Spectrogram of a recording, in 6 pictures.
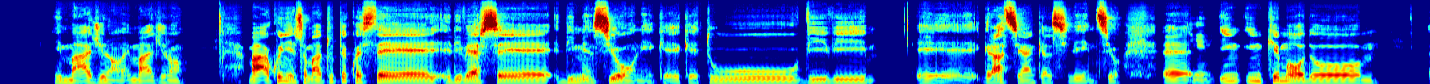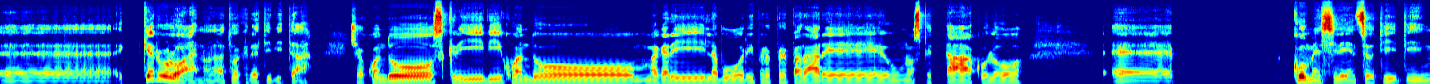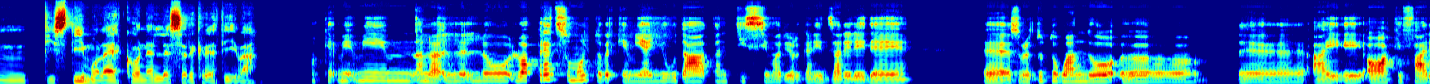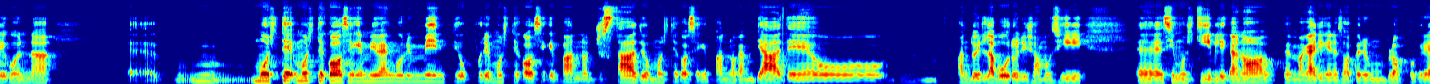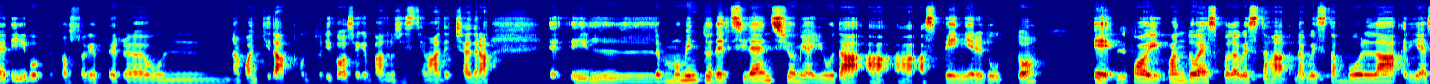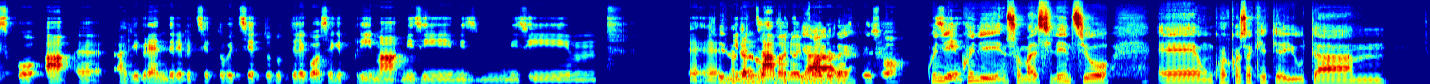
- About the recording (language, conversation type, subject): Italian, podcast, Che ruolo ha il silenzio nella tua creatività?
- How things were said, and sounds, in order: tongue click; tapping; other background noise; "allora" said as "alloa"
